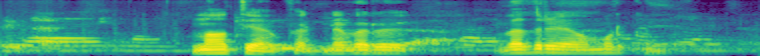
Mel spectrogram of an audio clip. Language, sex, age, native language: Icelandic, male, 15, Icelandic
